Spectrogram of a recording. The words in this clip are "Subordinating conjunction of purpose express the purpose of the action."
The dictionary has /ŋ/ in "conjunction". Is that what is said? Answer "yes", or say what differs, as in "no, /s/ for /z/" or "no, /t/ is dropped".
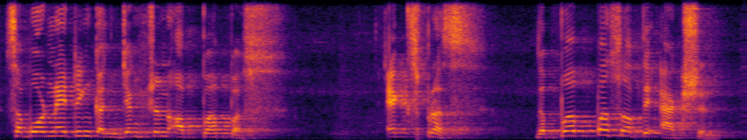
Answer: yes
